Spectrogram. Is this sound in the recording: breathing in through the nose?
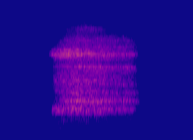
yes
